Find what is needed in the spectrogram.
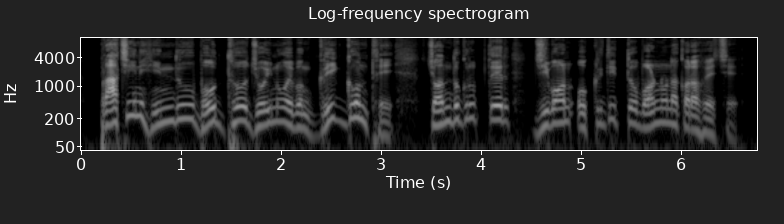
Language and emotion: Bengali, neutral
